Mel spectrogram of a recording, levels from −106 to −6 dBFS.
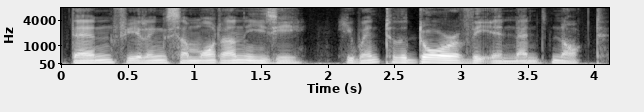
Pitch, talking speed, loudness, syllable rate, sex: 100 Hz, 205 wpm, -17 LUFS, 5.4 syllables/s, male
